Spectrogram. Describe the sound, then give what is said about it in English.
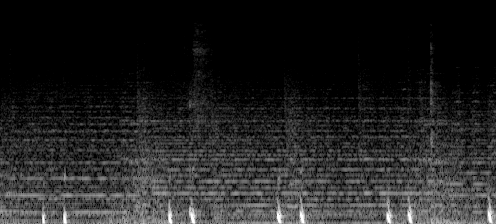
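Heartbeat sound effect with low, dull thumps in lub-dub pairs, four full pairs plus the start of a fifth. The pairs come at a slow, even pace over a faint steady hum. “the sound of a heartbeat's getting louder and louder as your vision begins to shake more and more violently”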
